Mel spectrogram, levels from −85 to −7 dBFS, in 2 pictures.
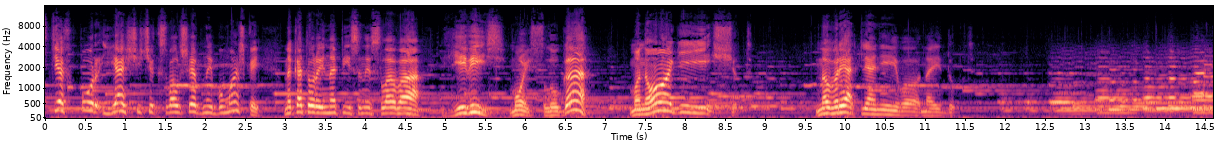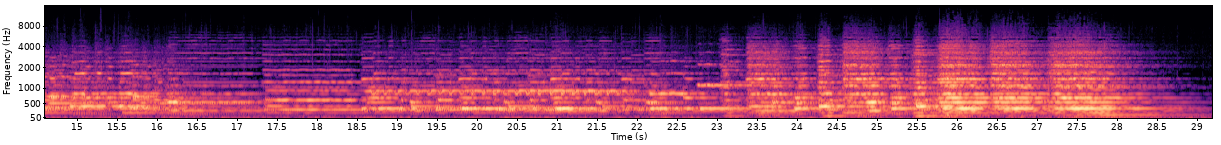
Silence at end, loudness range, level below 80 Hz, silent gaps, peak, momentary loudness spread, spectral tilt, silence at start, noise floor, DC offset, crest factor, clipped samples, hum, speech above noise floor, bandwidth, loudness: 0 s; 9 LU; -44 dBFS; none; -4 dBFS; 15 LU; -5 dB/octave; 0 s; -39 dBFS; under 0.1%; 16 dB; under 0.1%; none; 21 dB; 12 kHz; -18 LUFS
